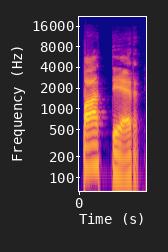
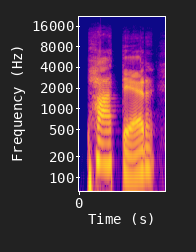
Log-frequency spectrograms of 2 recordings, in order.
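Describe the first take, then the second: First: PATER with a dry p, almost a b; unaspirated P. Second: PATER with a big puff of air on the p; breathy English p opening pater; aspirated P. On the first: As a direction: open pater between b and p, no puff. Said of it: "It's not a big puff of air". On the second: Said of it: "it's not pater". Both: Shown as a demonstration.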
